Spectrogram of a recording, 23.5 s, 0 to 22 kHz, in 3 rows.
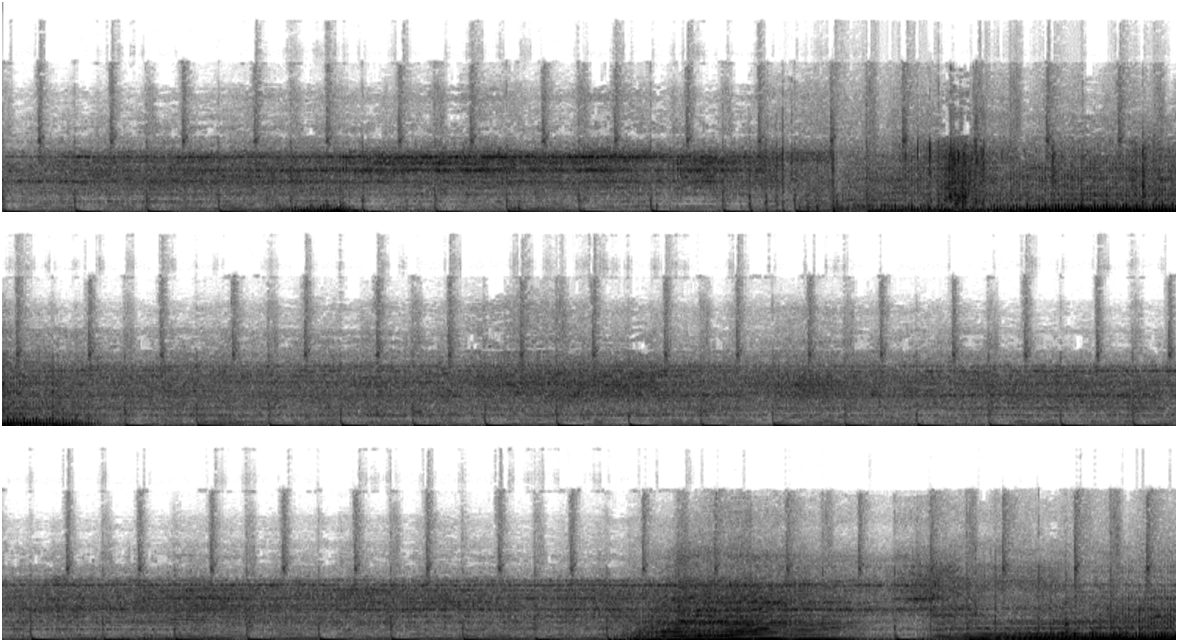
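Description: A Stihl MS-192 chainsaw runs steadily and loudly up close, with a dense, buzzing two-stroke drone throughout and brief rises in pitch and load around six and twenty seconds as it revs or bites into wood.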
